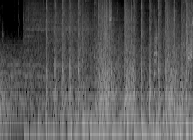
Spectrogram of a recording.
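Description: Rapid gunfire from the bullet-hell video game Enter the Gungeon, a dense stream of sharp repeated shots layered over a steady game music bed, loud and continuous after a brief quieter opening.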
